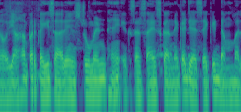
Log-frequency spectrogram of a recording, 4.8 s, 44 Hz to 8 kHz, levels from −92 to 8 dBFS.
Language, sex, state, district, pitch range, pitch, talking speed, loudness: Hindi, male, Uttar Pradesh, Hamirpur, 90-100 Hz, 95 Hz, 160 wpm, -24 LUFS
